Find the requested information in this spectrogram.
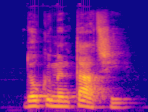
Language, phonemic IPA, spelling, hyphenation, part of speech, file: Dutch, /ˌdoːkymɛnˈtaː(t)si/, documentatie, do‧cu‧men‧ta‧tie, noun, Nl-documentatie.ogg
- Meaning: documentation (documents that explain the operation of a particular software program)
